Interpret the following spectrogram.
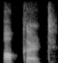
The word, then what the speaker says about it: occurred: Oke, bacanya occurred. Jadi C-nya dibaca K ya, occurred.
